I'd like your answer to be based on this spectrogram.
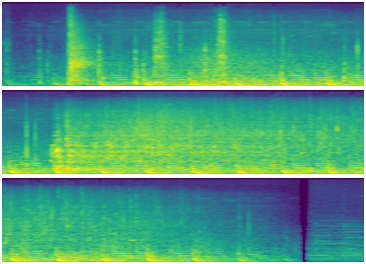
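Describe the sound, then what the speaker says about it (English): A toilet flushes in the video game Crime Scene Cleaner: a few sharp clicks, then a sustained rushing surge of water that fills the clip and cuts off abruptly near the end, with no voices. "Once again, flush that pesky toilet."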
